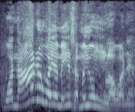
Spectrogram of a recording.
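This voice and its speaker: A man as the straight man in live crosstalk comedy on a theater stage, firing quick retorts and arguing back. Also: very high-pitched, huge pitch swings, pushed and bright, a little hiss or hum. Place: theater stage before a large audience. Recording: reverberant theater hall.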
